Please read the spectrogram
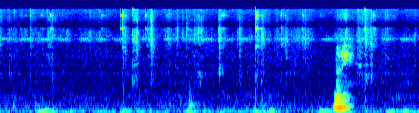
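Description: Faint scattered clicks and rustles of plastic craft wire being handled and pulled tight into a woven knot. There is a brief bit of voice about five seconds in.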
